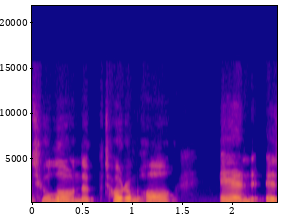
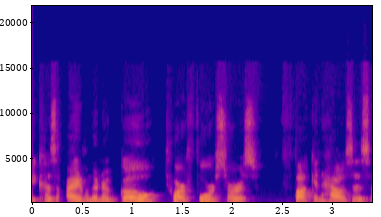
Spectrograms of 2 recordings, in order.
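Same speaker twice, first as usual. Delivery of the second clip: ordinary talk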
